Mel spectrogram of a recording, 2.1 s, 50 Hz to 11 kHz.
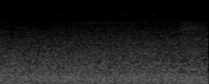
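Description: E6 series Shinkansen trainset rolling slowly in on approach, a steady low rumble.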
